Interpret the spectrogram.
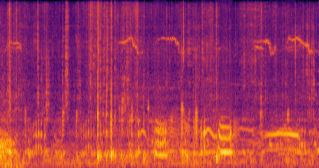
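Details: Father pigeon feeding two chicks simultaneously; scattered high, thin arched squeaks over low bubbling coo-like grunts, with sharp clicks and rustles from the feeding.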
